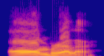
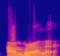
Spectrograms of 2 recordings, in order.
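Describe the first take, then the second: First: Umbrella said with a rounded o, om-brella; wrong o vowel. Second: Umbrella said with an open ah, am-brella; correct ah vowel. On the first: Teacher showing students' mistake, rounded om-brella. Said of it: "not umbrella". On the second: Teacher giving the right form, open am-brella. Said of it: "It's meant to be umbrella". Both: Shown as a demonstration.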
